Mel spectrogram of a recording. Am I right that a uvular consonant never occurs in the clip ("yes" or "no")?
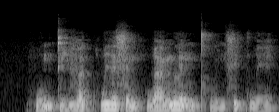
yes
